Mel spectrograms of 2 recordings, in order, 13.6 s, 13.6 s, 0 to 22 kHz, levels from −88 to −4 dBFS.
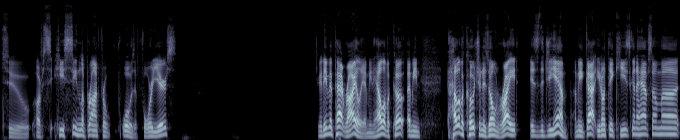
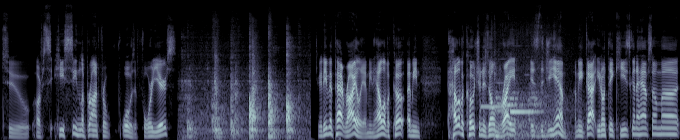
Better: first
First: none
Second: footsteps; noticeable; from 3.5 to 6 s; peak level with the speech // doorbell; noticeable; from 9.5 to 11 s; peak 2 dB below the speech

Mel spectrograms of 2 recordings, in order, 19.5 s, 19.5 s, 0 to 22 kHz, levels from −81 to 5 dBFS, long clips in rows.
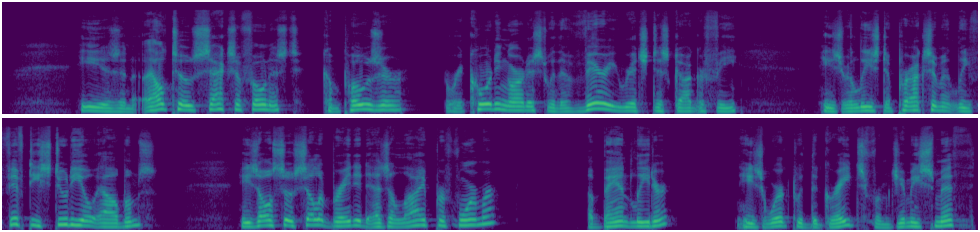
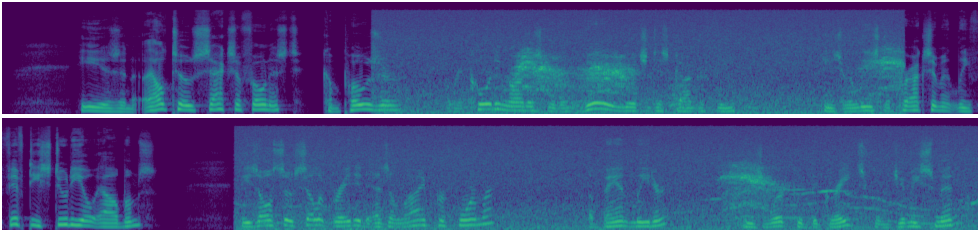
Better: first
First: none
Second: hiss; loud; from 3.5 to 9 s and from 12 s on; 2 dB below the speech

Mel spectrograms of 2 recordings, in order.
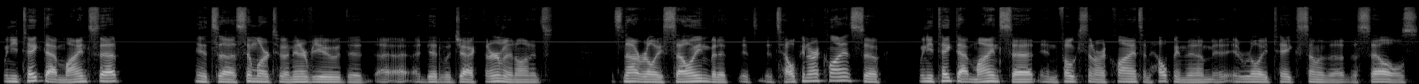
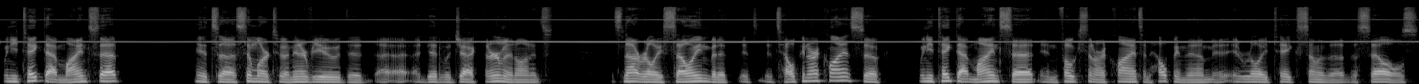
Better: first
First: high-pitched whine; faint; throughout; 3 kHz, 30 dB below the speech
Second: high-pitched whine; loud; throughout; 3 kHz, 8 dB below the speech

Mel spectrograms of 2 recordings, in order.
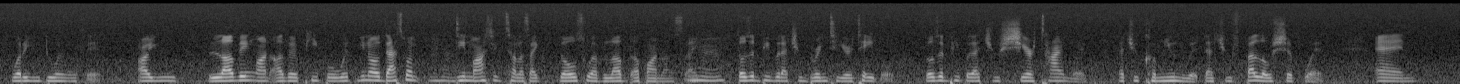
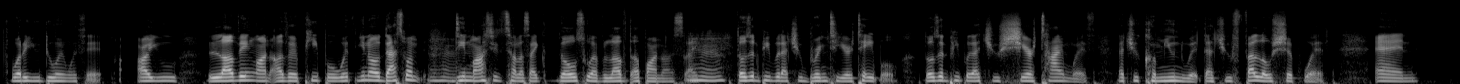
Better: second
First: hiss; loud; throughout; 8 dB below the speech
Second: none

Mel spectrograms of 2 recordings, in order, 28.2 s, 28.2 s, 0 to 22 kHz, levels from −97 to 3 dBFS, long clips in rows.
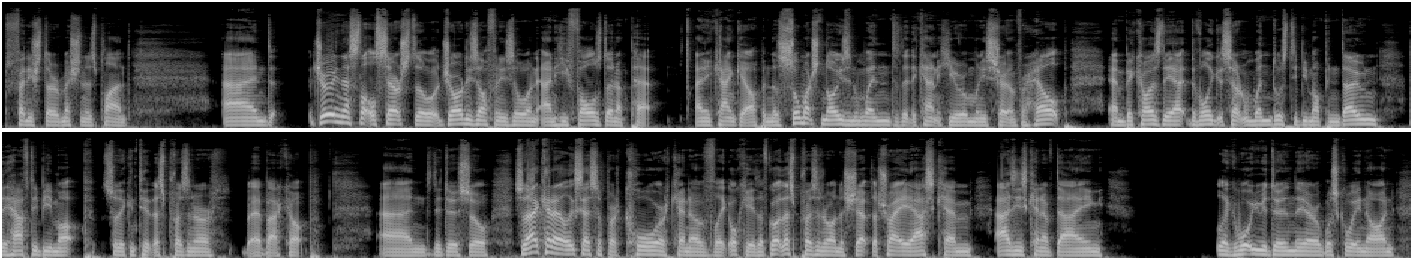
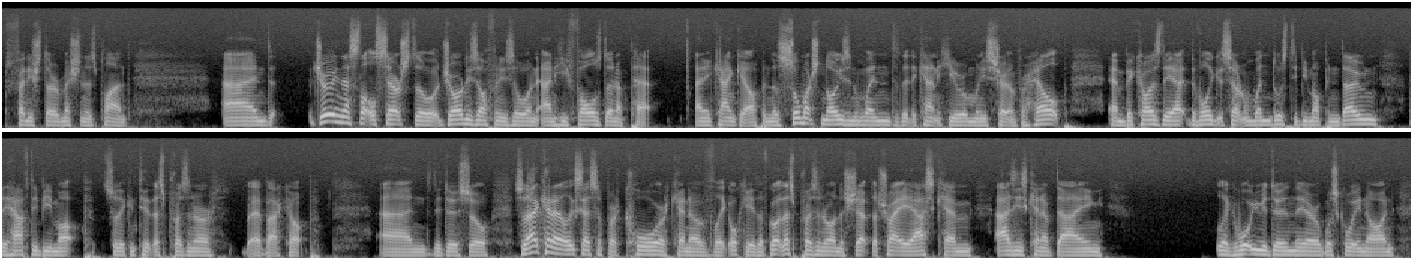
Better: first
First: none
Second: hiss; noticeable; throughout; 20 dB below the speech

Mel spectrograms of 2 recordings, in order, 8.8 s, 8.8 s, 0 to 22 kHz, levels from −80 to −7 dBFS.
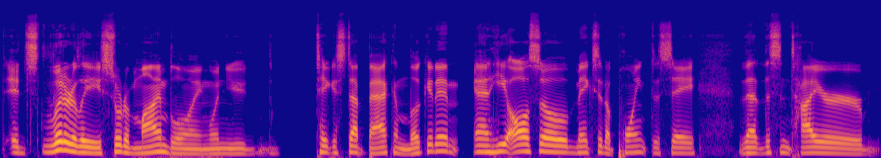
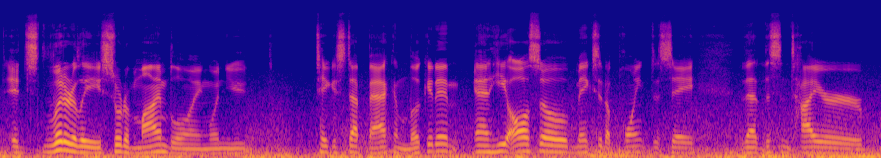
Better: first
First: none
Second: wind noise on the microphone; occasional gusts; 20 dB below the speech

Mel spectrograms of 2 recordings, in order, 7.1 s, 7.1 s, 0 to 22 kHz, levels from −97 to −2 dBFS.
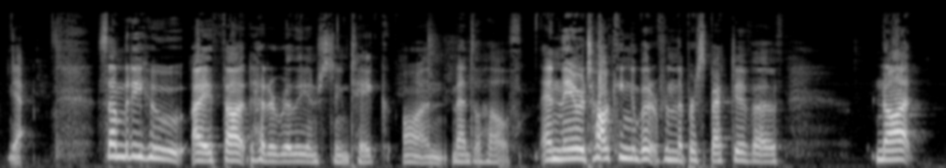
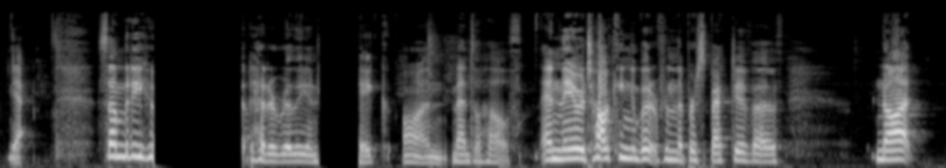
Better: first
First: none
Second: audio cutting out; at 1 s for 0.5 s and at 2.5 s

